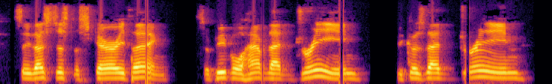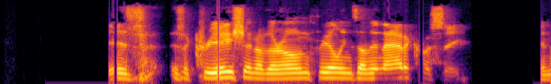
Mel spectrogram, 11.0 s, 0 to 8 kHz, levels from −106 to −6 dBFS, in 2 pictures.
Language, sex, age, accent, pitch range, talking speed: English, male, 50-69, American, 125-150 Hz, 135 wpm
